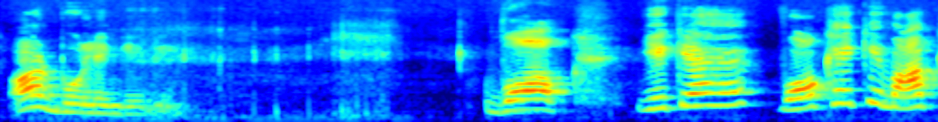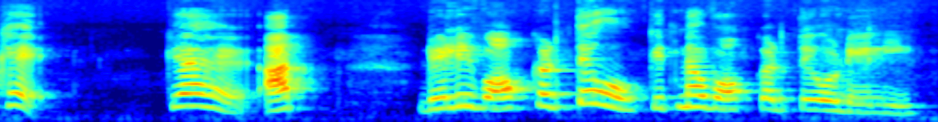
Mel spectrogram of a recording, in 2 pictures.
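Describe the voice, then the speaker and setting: A woman teaching spoken English with an Indian accent, repeating each word slowly and checking in with her students. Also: sits high, sing-song, a bit bright.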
